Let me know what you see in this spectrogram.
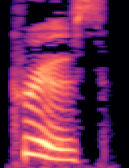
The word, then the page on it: crews: British English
